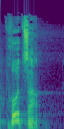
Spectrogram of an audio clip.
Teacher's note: puts 跟 on 有一个连音，这个词一般会浊化变成子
